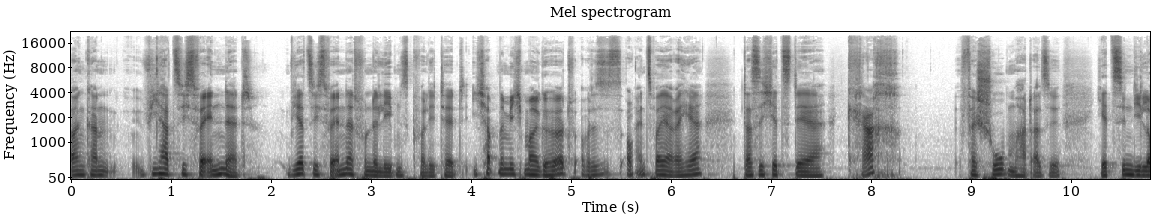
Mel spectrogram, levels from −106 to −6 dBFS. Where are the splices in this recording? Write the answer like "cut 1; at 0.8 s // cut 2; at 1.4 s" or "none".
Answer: cut 1; at 2.0 s // cut 2; at 5.6 s // cut 3; at 7.6 s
